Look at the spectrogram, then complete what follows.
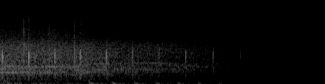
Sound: applause

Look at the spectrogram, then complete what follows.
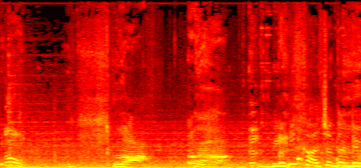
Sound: groans

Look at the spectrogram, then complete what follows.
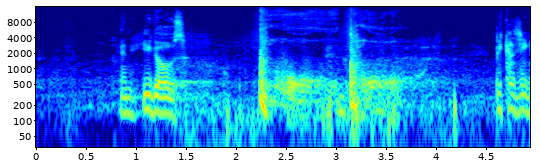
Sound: imitates explosion

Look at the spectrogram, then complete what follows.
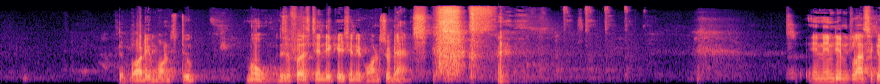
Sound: laughs

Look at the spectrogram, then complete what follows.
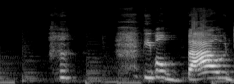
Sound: laugh

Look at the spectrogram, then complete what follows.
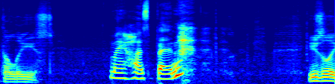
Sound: laughing

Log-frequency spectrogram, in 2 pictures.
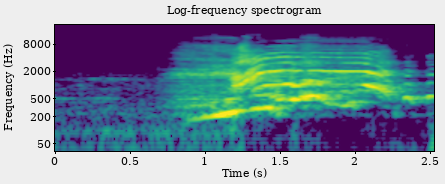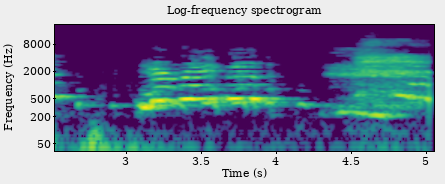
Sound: screams

